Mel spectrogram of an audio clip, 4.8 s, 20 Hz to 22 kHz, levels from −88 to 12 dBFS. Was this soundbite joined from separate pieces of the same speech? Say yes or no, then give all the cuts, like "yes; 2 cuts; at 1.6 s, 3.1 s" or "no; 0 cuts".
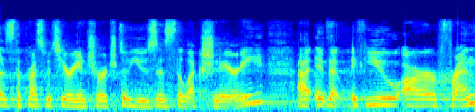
yes; 2 cuts; at 1.2 s, 3.3 s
